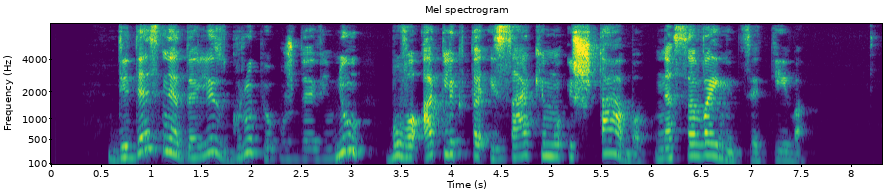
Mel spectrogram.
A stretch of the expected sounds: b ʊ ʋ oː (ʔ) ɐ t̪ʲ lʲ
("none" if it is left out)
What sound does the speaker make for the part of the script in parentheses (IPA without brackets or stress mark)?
ʔ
